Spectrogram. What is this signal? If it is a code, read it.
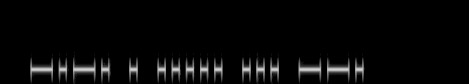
Morse code, heard as a keyed tone, about 17 wpm, 700 Hz. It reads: CE5SG
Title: DXCC-100 Call Signs - 5 Characters - 17wpm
